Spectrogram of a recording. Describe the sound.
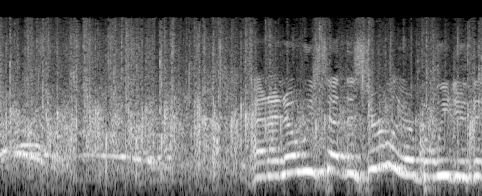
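A live show audience applauds loudly and steadily for a few seconds, dense clapping filling the space while voices whoop and cheer over it.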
